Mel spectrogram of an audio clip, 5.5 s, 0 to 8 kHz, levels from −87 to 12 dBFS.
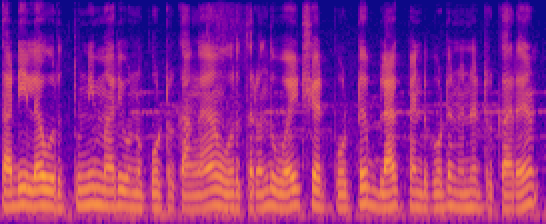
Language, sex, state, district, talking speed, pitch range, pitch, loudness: Tamil, male, Tamil Nadu, Namakkal, 165 wpm, 145-170 Hz, 155 Hz, -18 LUFS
